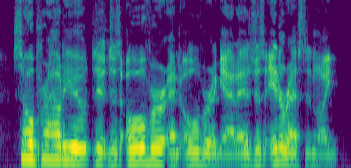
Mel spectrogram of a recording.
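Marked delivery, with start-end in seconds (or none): 0.2-1.1 put-on drunk man voice, higher and louder. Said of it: "He's hammered as he's doing this".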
